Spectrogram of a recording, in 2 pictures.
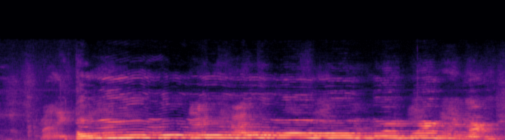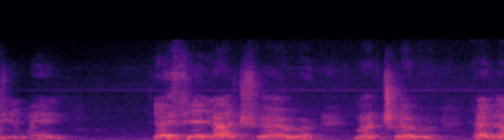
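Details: Husky named Mishka singing in a small room after grooming, one drawn-out mournful howl easing lower over four seconds, a pause, then several shorter warbling talk-like yowls in quick succession.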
